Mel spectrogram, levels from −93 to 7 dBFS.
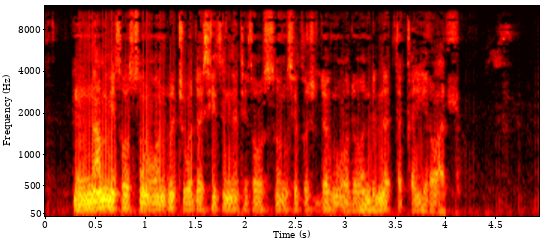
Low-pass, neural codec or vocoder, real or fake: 10.8 kHz; none; real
